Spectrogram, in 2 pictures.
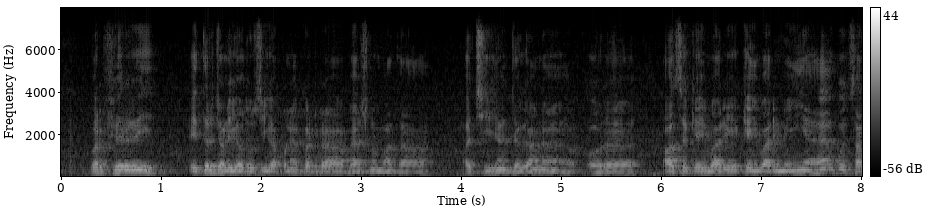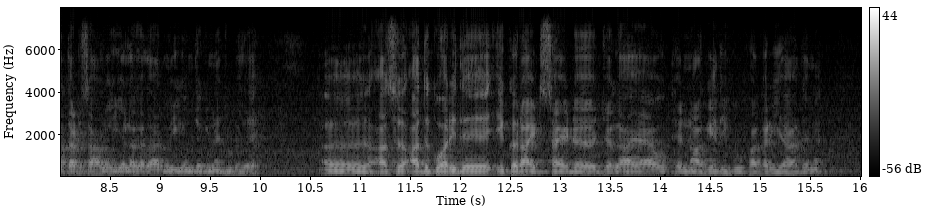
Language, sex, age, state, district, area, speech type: Dogri, male, 45-60, Jammu and Kashmir, Jammu, urban, spontaneous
